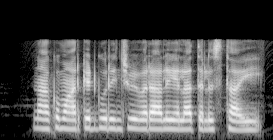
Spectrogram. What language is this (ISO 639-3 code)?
tel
